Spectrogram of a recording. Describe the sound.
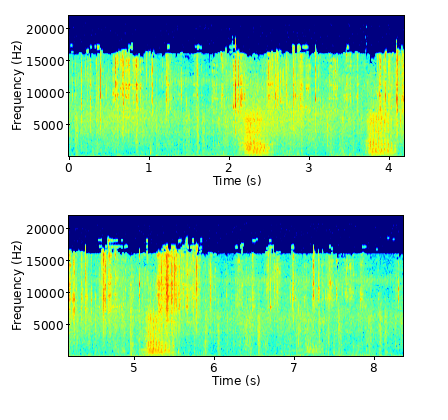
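Horse hoofbeats as a rider sets off ahead: a steady clip-clop over a low background noise, with a few louder swells along the way and no voices.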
